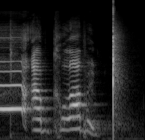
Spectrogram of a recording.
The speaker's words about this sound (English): I'm clapping.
